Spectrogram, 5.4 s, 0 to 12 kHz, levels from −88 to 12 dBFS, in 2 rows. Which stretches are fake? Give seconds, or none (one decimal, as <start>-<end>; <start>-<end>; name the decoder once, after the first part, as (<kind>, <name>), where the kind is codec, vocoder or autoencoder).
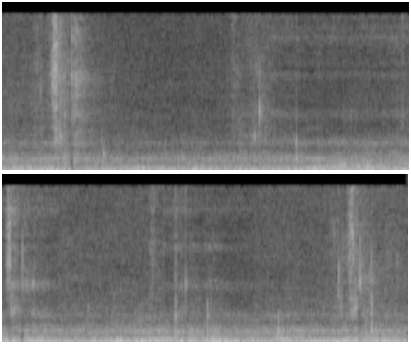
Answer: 1.8-3.1 (codec, SNAC); 3.8-4.4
